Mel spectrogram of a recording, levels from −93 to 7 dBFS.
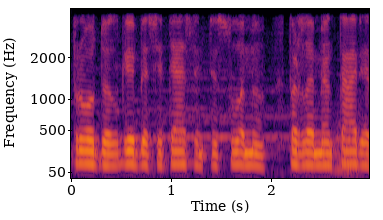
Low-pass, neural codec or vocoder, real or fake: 3.6 kHz; vocoder, 44.1 kHz, 128 mel bands, Pupu-Vocoder; fake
